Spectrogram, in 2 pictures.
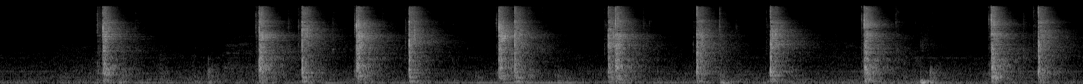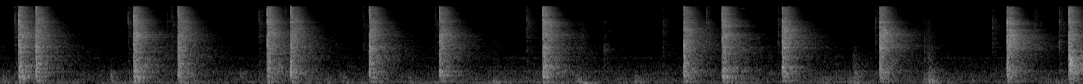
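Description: A hand tool taps sharply again and again along a wooden edge.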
